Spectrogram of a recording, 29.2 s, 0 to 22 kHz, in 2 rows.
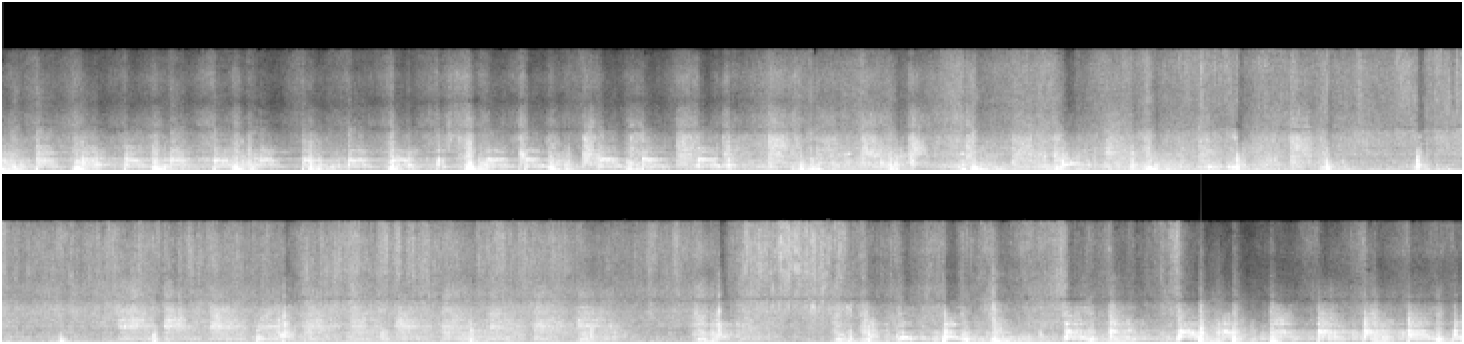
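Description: SY class 2-8-2 steam locomotive labouring on a grade with a heavy loaded coal train: a fast run of exhaust chuffs over hissing steam, the sound of a locomotive struggling for grip with its driving wheels slipping. Past the middle the beats give way for a few seconds to a steadier hiss of steam, then return.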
